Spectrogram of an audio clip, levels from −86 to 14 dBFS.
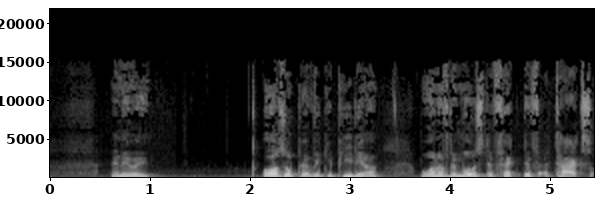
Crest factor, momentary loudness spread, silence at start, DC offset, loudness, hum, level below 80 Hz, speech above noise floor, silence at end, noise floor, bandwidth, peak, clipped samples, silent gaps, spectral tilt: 18 dB; 9 LU; 0.6 s; under 0.1%; -18 LUFS; 60 Hz at -40 dBFS; -40 dBFS; 38 dB; 0 s; -55 dBFS; 15.5 kHz; 0 dBFS; under 0.1%; none; -7 dB/octave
